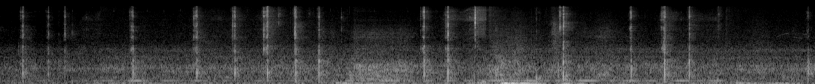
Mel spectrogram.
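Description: Scissors cutting long curly hair in a salon, a close series of crisp snips at an uneven rhythm over faint room noise.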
